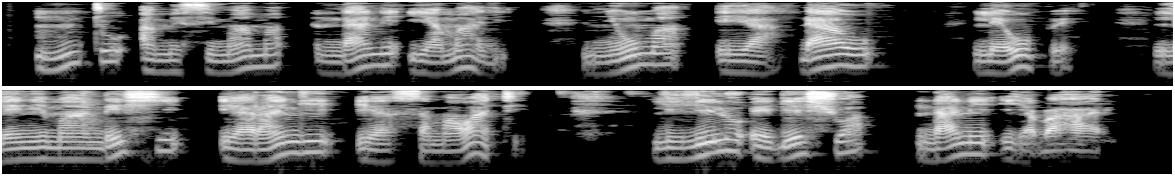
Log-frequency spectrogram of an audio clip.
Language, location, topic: Swahili, Mombasa, government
